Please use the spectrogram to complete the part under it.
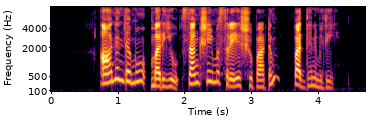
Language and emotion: Telugu, neutral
